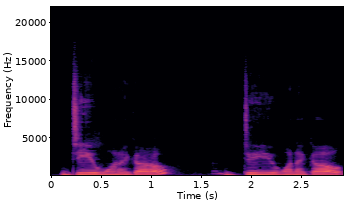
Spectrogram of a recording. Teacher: my pitch is going up at the end when I'm asking a question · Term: intonation, rising pitch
